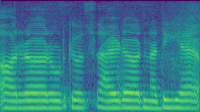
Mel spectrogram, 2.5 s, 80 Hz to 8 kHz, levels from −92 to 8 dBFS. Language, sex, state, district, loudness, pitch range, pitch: Hindi, female, Uttarakhand, Uttarkashi, -14 LUFS, 190-195 Hz, 190 Hz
